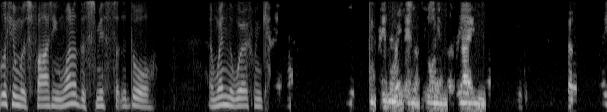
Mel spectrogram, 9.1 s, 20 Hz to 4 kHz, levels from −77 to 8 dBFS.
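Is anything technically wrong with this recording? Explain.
Yes, there are two kinds of fault, and they overlap in the second half of this speech clip.

Speech suppressed in double talk occurs at 4.03–4.61 s, 4.92–5.38 s, 5.91–8.01 s and 8.46–9.10 s. The talker's level sinks by around 35 to 40 dB in pieces, likely because an echo canceller facing simultaneous talk ducked everything. Unlike packet-loss dropouts, the gaps follow the other side's activity rather than falling at random.

The other side's voice leaking through runs from 5.51 to 7.31 s. A second voice comes in at roughly 5 dB louder than the talker, likely loudspeaker echo the canceller failed to remove. Unlike studio crosstalk, it comes from far-end playback, with the whole band stopping near 4 kHz as a G.711 telephone path would.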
